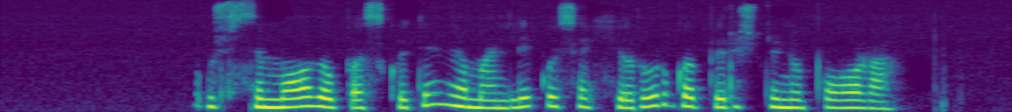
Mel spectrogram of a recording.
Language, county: Lithuanian, Vilnius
